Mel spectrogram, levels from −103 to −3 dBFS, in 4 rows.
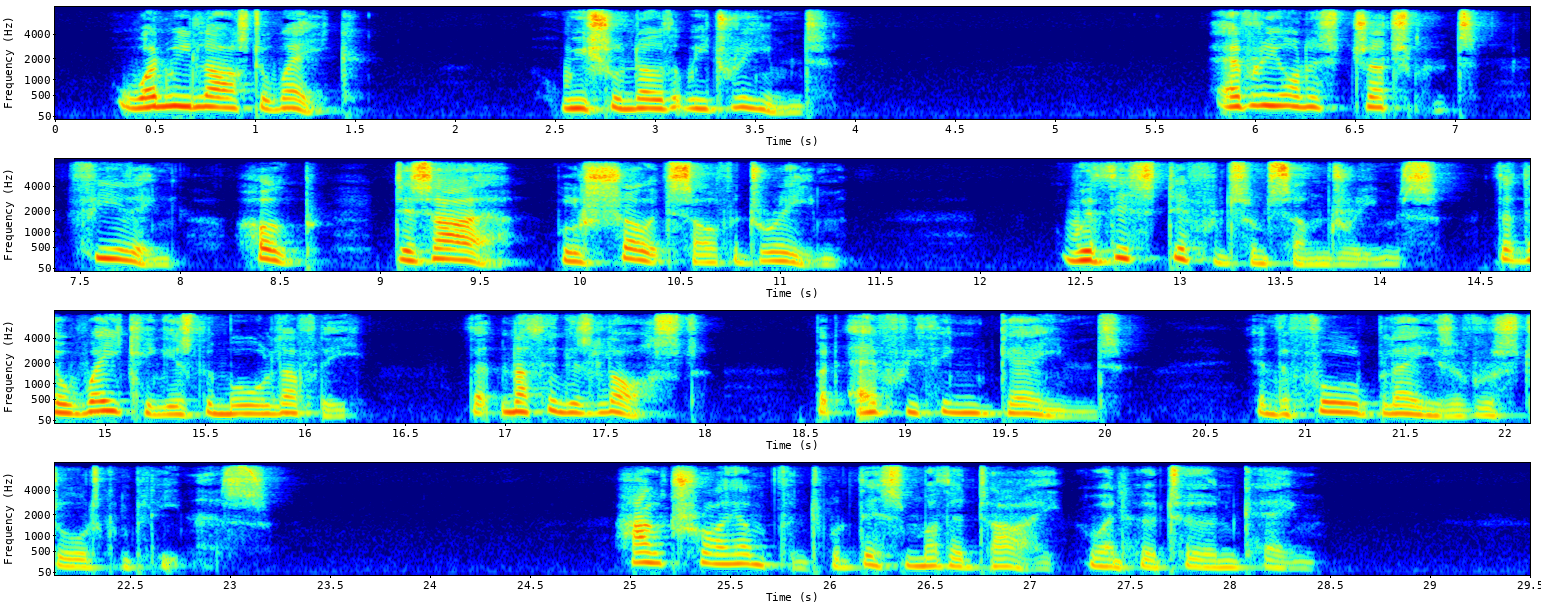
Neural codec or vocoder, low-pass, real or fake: none; 7.2 kHz; real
